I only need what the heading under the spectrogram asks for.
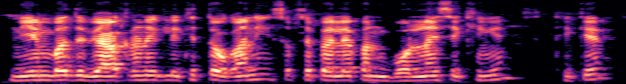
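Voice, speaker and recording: A man's voice: a little high, flat delivery, fast, muffled recording. A man from Rajasthan who teaches, patiently talking through practice exam questions and repeating each answer with frequent check-ins. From Rajasthan, India.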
